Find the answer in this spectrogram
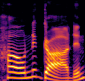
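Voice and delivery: put-on German accent. Friends take turns trying out German accents, in a mock German accent. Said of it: "I wish you had that accent".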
